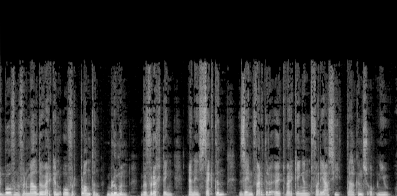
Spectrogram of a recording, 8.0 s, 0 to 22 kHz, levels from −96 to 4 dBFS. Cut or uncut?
cut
